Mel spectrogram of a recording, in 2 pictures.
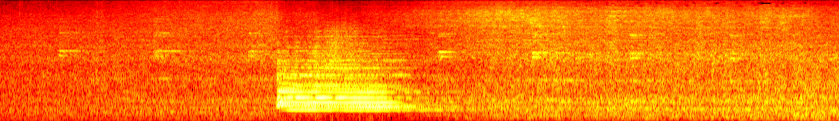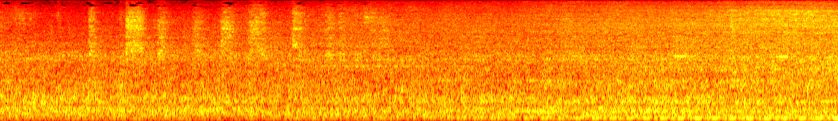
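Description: Passenger train horn sounding one blast of over a second, then the train approaching with its running noise growing louder. A quick run of wheel clicks on the rails comes midway.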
